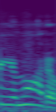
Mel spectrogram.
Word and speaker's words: Yamato: Yeah, silver Yamato. I said it right and I was questioning myself.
